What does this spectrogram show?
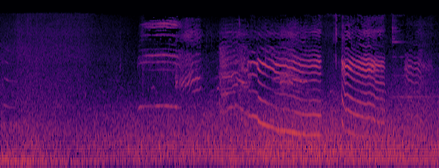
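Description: A steady, dense wash of sea noise from the Kustzee, the coastal sea of the Netherlands, fills the whole recording, with a few high, wavering whistle-like calls sliding downward midway through. No one speaks.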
